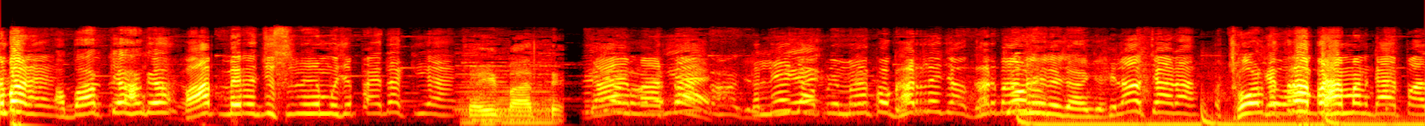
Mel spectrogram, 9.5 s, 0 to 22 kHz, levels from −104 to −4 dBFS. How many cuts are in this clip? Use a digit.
3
